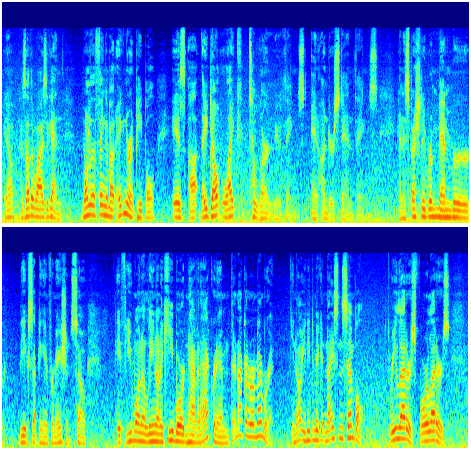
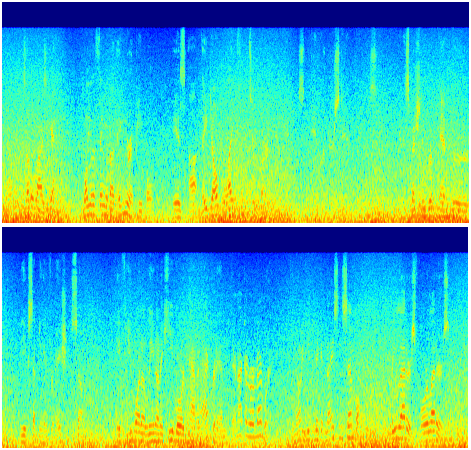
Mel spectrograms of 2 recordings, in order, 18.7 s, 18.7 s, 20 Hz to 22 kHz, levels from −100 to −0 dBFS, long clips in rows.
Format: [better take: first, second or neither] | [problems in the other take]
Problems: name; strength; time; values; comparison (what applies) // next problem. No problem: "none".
first | wind noise on the microphone; heavy; 3 dB below the speech; occasional gusts in the first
